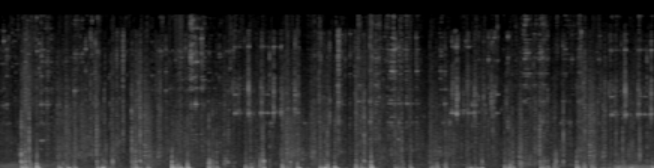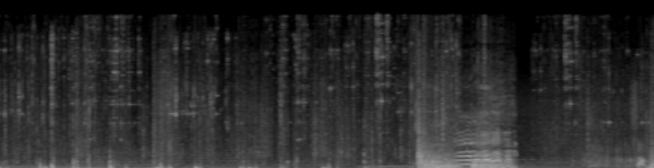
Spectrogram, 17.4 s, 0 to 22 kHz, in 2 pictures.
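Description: A horse in the video game Kingdom Come: Deliverance 2 makes rhythmic hoof clip-clops, first quick then slower, close and clear, with a loud drawn-out neigh near the end and some speech between.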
